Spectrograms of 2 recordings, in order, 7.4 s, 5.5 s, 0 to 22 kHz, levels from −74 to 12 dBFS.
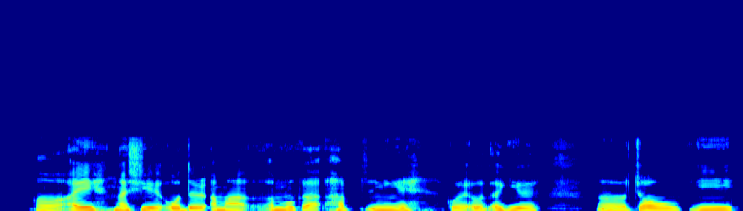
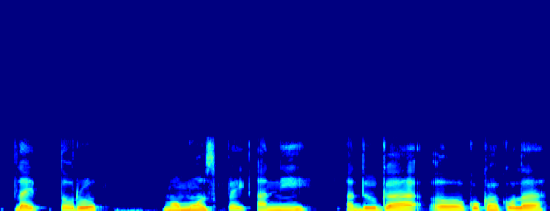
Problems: constant background noise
